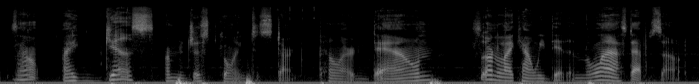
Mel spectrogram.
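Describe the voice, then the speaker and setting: With music in the background and audible room echo, a man speaks at a fairly slow pace in a flat monotone. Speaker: gaming youtuber. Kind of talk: let's play commentary.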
